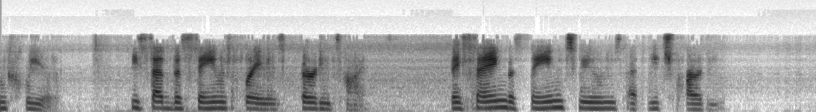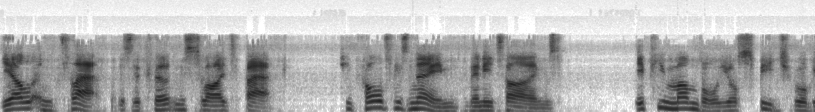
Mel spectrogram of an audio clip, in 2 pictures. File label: Street microphone sample; Skullcandy Crusher ANC XT2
